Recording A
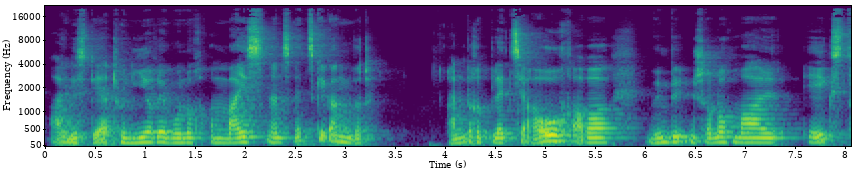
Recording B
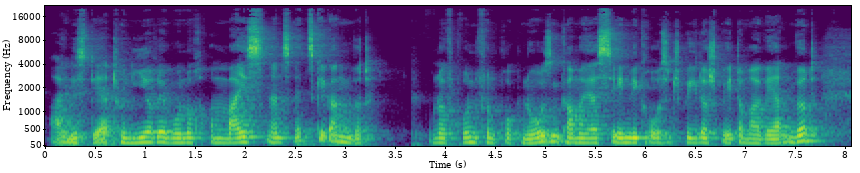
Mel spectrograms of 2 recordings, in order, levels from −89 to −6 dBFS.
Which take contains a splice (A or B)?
B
